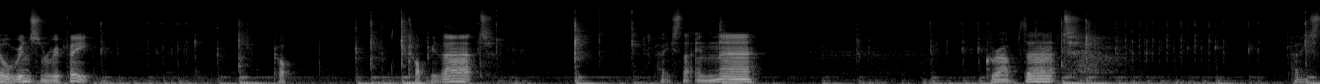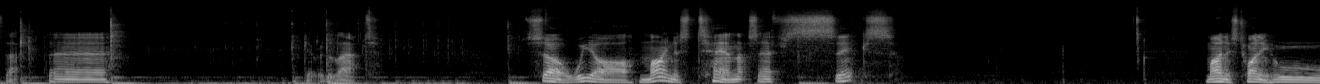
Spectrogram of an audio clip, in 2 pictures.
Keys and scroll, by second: 14.9 Down, 17.0 Up.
